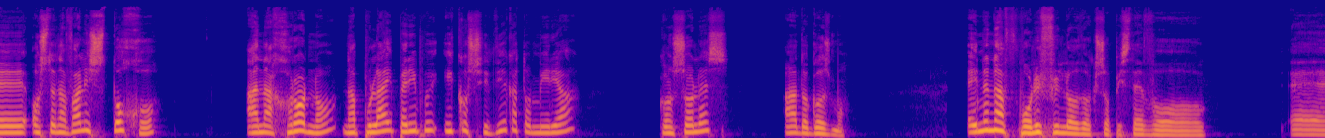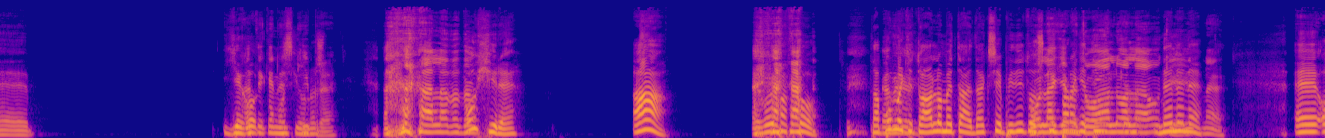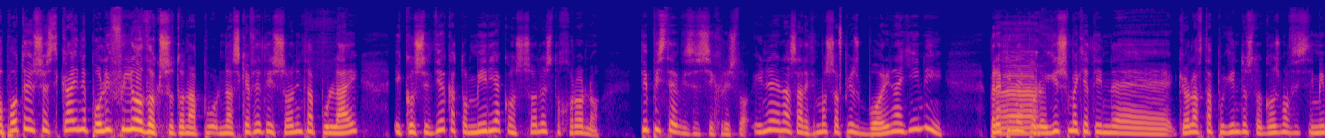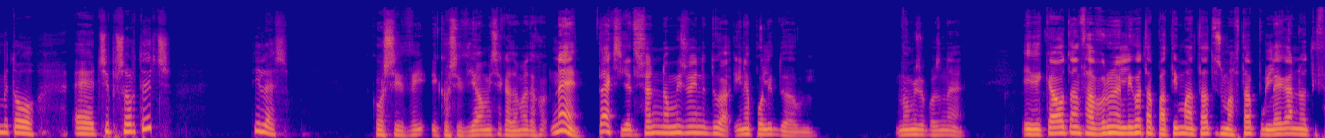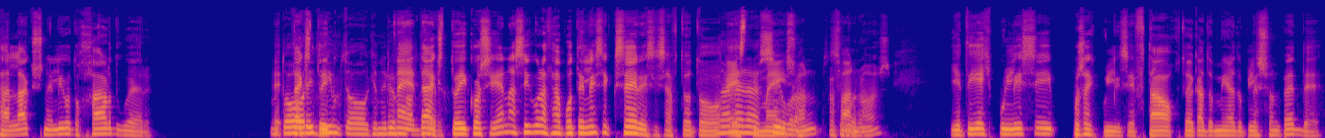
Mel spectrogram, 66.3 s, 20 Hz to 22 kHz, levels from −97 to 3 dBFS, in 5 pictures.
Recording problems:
abrupt cut into speech; at the start

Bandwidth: 17.5 kHz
